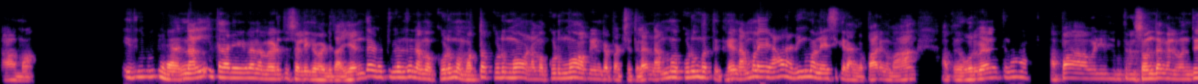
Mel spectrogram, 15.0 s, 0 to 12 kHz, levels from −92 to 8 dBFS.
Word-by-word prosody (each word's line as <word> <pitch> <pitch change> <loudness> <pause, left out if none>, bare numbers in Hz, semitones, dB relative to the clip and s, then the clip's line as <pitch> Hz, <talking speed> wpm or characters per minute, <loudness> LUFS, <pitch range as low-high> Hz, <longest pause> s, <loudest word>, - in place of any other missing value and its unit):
ஆமா. 105 -3 -5 1.2
இது 190 +1 -3
போன்ற 200 -10 +3 0.2
நல்ல 170 +5 +4 0.2
காரியங்களை 175 -2 +4
நம்ம 145 -2 +1
எடுத்து 145 +3 -4
சொல்லிக்க 135 -2 +2
வேண்டியது 115 -1 0
தான். 110 +1 +1
எந்த 160 +9 -3
இடத்துலேருந்து 195 0 0
நம்ம 150 -3 +2
குடும்பம், 165 -2 +2
மொத்த 130 +9 +1
குடும்பம், 180 0 +2
நம்ம 135 -1 -2
குடும்பம் 165 +3 +2
அப்படின்ற 145 -3 -3
பட்சத்தில, 115 +1 -1
நம்ம 180 +8 0
குடும்பத்துக்கு 185 - 0
நம்மளை 200 +7 +1
யார் 210 +1 +1
அதிகமா 195 +2 0
நேசிக்கிறாங்க. 130 -8 -3
பாருங்கம்மா! 125 -3 -1 0.5
அப்ப 115 0 -5
ஒரு 130 - +1
வேளத்துல, 180 +3 -3 0.5
அப்பா 170 +9 +2 0.3
வழியில 155 0 -10
இருக்கிற 145 +1 -9
சொந்தங்கள் 155 0 +2
வந்து 140 +5 -2
160 Hz, 140 wpm, -22 LUFS, 135-185 Hz, 1.2 s, நல்ல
